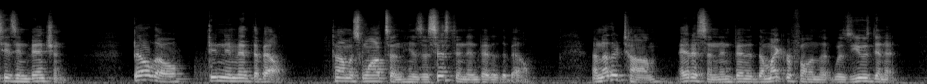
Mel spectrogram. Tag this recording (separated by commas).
Speech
